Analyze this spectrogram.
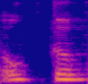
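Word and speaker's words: اكتب: Hamzah wasol itu kalau ketemu huruf diwasolkan itu nggak kebaca alifnya, nggak kebaca alifnya. Kalau dalam mutajwid juga kurang lebih ada seperti itu. Nah, jadi bacanya uktub karena di sininya huruf di tengahnya juga domah.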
